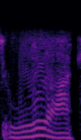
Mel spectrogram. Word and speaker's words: ruach: Some people call it rock. It's ruach.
